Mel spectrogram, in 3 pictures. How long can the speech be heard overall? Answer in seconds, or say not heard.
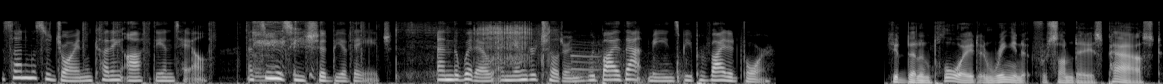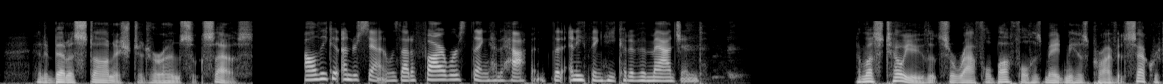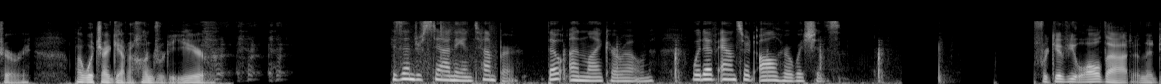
29 s.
